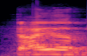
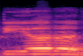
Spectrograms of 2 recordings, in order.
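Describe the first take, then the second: First: The vowel sounds like 'eye', as in tire. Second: The vowel sounds like 'ee', as in teer. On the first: The speaker calls it wrong. "ટાયર નહીં... હકીકતમાં French ઉચ્ચાર છે" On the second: The speaker calls it right. "એનો ઉચ્ચાર ટિયર જ થાય"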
